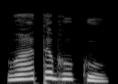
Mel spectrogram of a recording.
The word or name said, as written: ವಾತಭುಕು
